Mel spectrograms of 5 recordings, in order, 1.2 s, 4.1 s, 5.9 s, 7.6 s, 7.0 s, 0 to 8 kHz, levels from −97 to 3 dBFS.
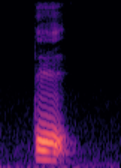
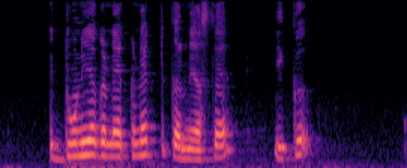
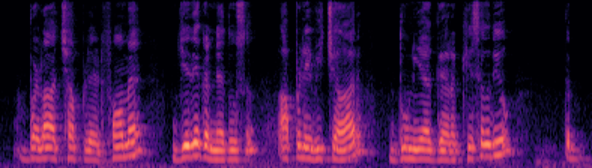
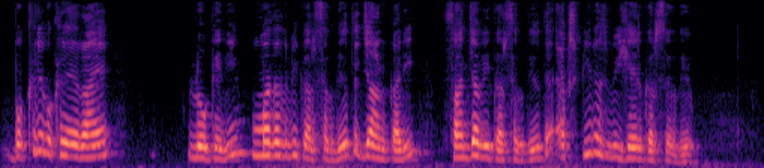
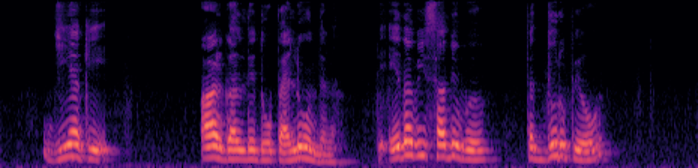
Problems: background sounds at intervals, echo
